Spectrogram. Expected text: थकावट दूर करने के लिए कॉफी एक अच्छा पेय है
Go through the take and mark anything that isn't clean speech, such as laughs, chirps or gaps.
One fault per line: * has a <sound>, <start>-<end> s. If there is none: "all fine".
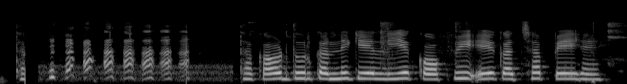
* has a laugh, 0.5-2.0 s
